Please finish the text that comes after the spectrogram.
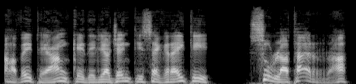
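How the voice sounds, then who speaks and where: A mild middle-aged professor answers with slow, wry irony, as a man puts him on. The voice sits lower and softer than the narrator's own. It is recorded close and dry. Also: lively intonation, creaky, slightly rough, dry recording, full character voice.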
